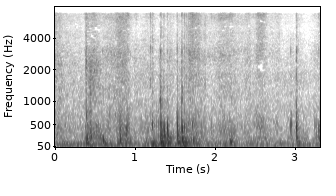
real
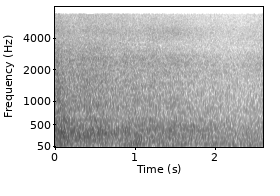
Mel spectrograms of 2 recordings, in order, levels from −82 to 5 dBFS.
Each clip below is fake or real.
real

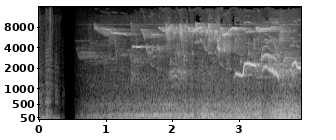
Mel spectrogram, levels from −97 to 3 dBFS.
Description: real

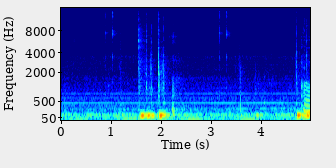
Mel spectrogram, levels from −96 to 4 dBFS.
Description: real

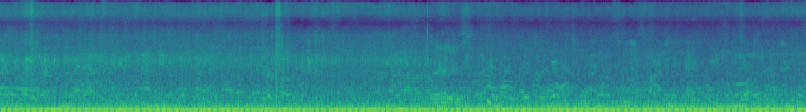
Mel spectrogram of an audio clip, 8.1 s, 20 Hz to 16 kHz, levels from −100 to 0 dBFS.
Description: fake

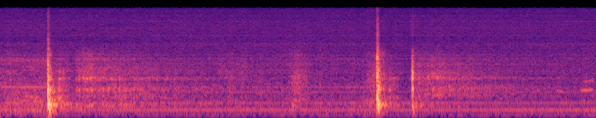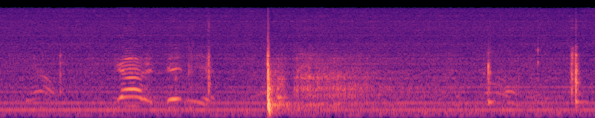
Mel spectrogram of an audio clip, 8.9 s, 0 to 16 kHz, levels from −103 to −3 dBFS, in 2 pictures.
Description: fake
